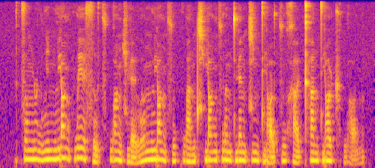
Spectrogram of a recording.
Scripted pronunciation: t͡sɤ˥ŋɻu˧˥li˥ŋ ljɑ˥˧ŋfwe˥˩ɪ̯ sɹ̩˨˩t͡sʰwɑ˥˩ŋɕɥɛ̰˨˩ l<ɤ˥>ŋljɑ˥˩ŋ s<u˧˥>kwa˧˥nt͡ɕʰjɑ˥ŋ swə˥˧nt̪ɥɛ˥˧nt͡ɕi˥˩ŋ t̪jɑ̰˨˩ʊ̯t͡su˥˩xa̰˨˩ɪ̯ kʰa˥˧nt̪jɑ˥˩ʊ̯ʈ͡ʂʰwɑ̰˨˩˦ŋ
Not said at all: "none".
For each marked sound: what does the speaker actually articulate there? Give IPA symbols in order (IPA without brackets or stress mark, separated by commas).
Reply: ɤ˥, u˧˥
